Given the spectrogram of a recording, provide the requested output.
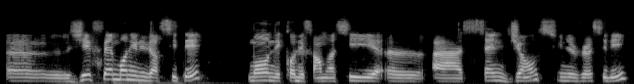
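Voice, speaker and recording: Bright-voiced woman from gabon on a headset call, lots of euhs, dry close sound. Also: low voice, a little slow, no room sound. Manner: hesitant, many filler sounds and repeats. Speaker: guest pharmacist. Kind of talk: interview answers. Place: home office with bookshelves. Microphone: headset on video call.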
